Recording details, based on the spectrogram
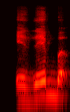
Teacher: با ساکن ہے، قلقلہ واجب ہوگا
